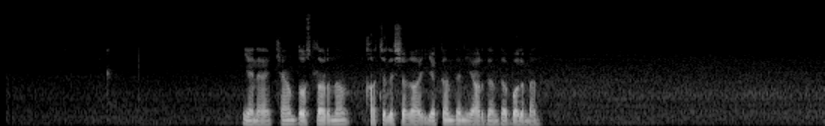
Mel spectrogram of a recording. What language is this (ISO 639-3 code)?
uig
